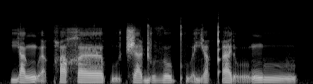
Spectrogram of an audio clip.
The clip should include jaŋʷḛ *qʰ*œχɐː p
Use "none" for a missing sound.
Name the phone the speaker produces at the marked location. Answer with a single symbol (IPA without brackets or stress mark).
qʰ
